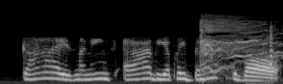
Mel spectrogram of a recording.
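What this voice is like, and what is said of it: Put-on American accent. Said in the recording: “can you do an American accent? Do you try to do an American accent too?... it's so hard to do”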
